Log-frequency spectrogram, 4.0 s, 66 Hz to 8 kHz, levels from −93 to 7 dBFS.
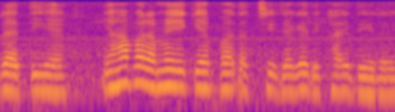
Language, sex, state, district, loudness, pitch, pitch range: Hindi, female, Uttarakhand, Uttarkashi, -17 LUFS, 170 Hz, 155-190 Hz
